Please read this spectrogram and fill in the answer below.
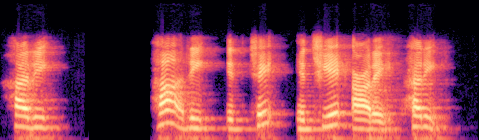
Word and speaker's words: Hari: If we were able to control the power pranashakti and throw a little bit air while pronouncing Hari, then it will come like H-A-R-A. If we couldn't throw the air, it will become Ari.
